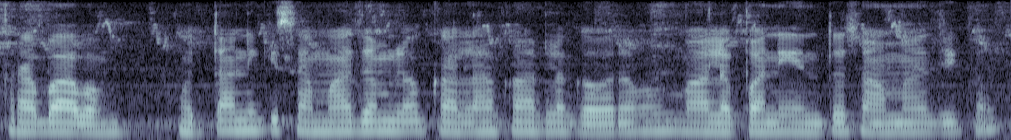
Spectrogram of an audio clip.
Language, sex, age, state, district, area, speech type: Telugu, male, 18-30, Andhra Pradesh, Palnadu, urban, spontaneous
